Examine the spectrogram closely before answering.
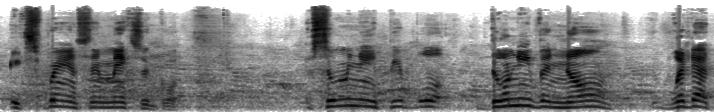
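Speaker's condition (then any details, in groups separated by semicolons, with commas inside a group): Acquired ataxia with dysarthria, acquired; Lance-Adams syndrome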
